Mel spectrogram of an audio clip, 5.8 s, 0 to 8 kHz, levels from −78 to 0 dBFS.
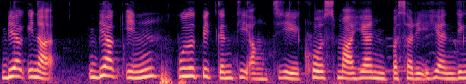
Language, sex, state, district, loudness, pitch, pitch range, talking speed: Mizo, female, Mizoram, Aizawl, -12 LUFS, 225 Hz, 205-255 Hz, 185 wpm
